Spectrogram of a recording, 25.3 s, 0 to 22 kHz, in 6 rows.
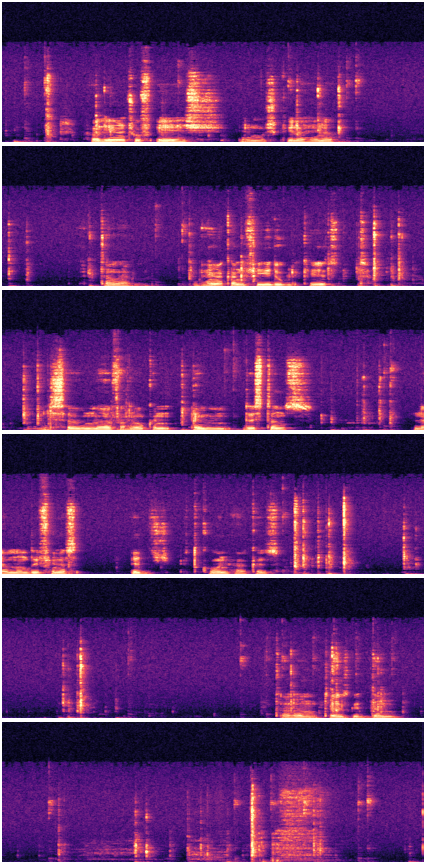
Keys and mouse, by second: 0.3 alt+shift+middle click, 1.0 KP_Divide, 1.8-2.9 alt+middle drag, 3.3 1, 4.3 g, 5.8 alt+middle click, 6.7 KP_1, 7.6 z, 7.9 a, 8.7 c, 10.3 m, 12.1 ctrl+r, 15.7 z, 16.0 Tab, 16.8 KP_Divide, 17.6 alt+a, 18.2-19.3 middle drag, 19.6 alt+middle click, 20.1 alt+shift+middle click, 20.5 ctrl+alt+middle click, 20.8-21.6 alt+middle drag, 22.5 KP_1, 23.5 alt+shift+middle click, 23.8-24.2 ctrl+alt+middle drag, 24.7 click, 25.2 z.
